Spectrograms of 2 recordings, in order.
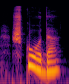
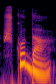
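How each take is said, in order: First: ШКО́да, first syllable stressed. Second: ШкодА́, only the final syllable stressed; stress on last syllable. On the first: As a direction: say шкода stressing ШКО. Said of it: "наголошуємо на першому складі". (наголос на першому складі: шко́да) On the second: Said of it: "тільки на останньому складі". (наголос на останньому складі: шкода́) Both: Shown as a demonstration.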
